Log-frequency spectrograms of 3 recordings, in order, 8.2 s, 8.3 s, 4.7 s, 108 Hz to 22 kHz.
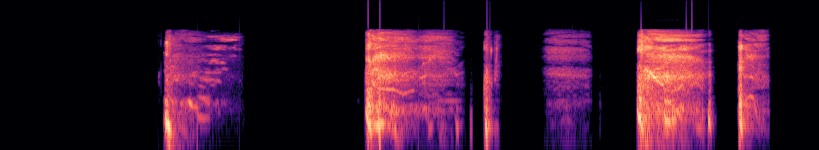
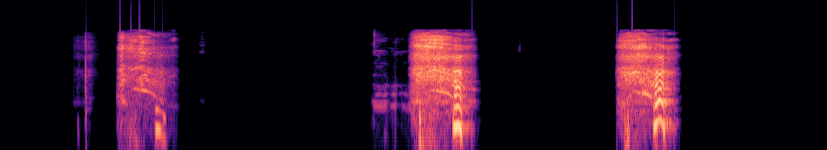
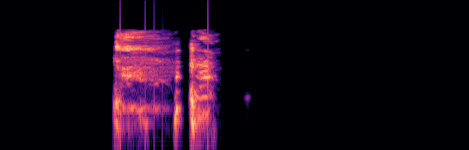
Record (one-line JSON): {"three_cough_length": "8.2 s", "three_cough_amplitude": 30102, "three_cough_signal_mean_std_ratio": 0.33, "exhalation_length": "8.3 s", "exhalation_amplitude": 27357, "exhalation_signal_mean_std_ratio": 0.3, "cough_length": "4.7 s", "cough_amplitude": 23846, "cough_signal_mean_std_ratio": 0.27, "survey_phase": "beta (2021-08-13 to 2022-03-07)", "age": "45-64", "gender": "Female", "wearing_mask": "No", "symptom_cough_any": true, "symptom_new_continuous_cough": true, "symptom_shortness_of_breath": true, "symptom_diarrhoea": true, "symptom_fatigue": true, "symptom_headache": true, "smoker_status": "Ex-smoker", "respiratory_condition_asthma": false, "respiratory_condition_other": true, "recruitment_source": "Test and Trace", "submission_delay": "2 days", "covid_test_result": "Negative", "covid_test_method": "ePCR"}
